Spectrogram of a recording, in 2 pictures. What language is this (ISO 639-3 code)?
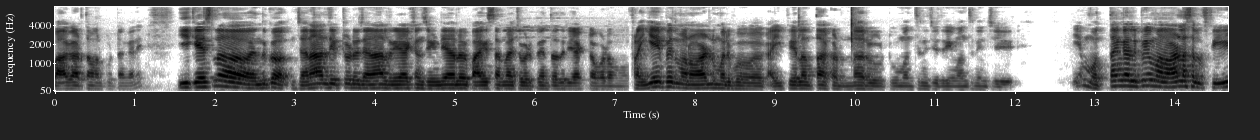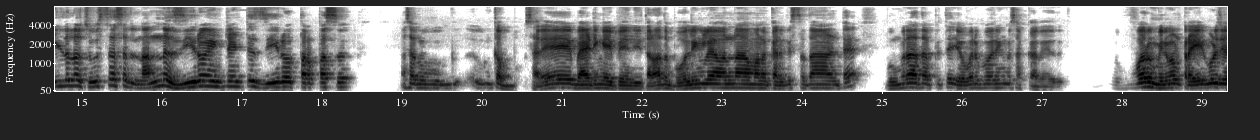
tel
